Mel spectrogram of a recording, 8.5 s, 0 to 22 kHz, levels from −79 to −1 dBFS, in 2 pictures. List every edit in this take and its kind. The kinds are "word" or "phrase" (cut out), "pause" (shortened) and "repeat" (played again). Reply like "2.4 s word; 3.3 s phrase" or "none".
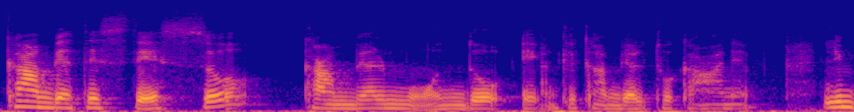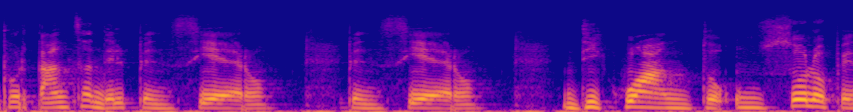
2.7 s word; 6.0 s repeat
